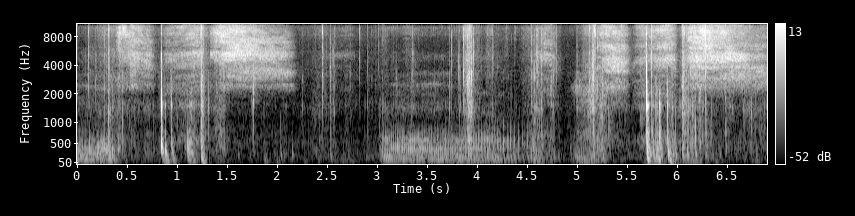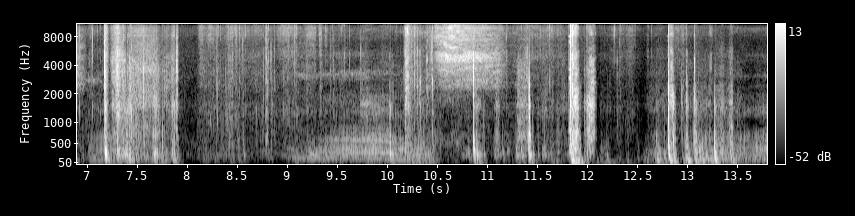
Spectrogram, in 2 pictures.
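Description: Stiff paper rustles and crinkles.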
